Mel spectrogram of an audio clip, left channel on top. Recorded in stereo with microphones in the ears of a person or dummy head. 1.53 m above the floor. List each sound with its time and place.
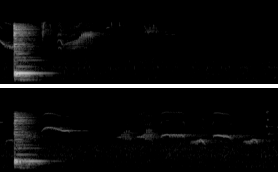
0.1 s a cowbell: 75° left (ahead or behind), 0.8 m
